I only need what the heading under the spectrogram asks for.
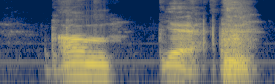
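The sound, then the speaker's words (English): A male host clears his throat in three voiced, rasping bursts: one longer rumble, a pause, then two quick gruff pushes close together, with no words spoken. “Trying to keep the throat clear and make it through this show.”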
